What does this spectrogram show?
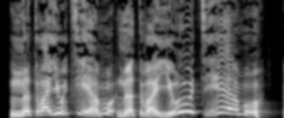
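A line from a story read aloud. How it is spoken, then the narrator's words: Joyful giggling. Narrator (Russian): Радостно хихикал он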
